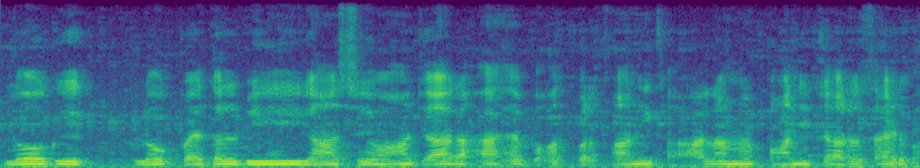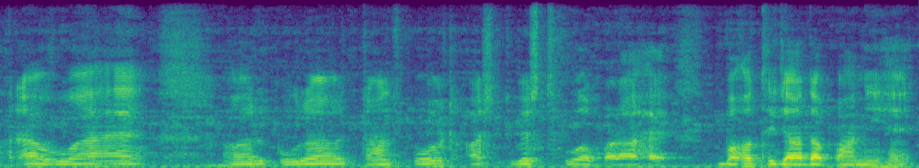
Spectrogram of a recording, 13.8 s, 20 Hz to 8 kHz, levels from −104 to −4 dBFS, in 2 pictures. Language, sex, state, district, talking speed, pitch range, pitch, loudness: Hindi, female, Rajasthan, Nagaur, 145 wpm, 110-120 Hz, 115 Hz, -21 LUFS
